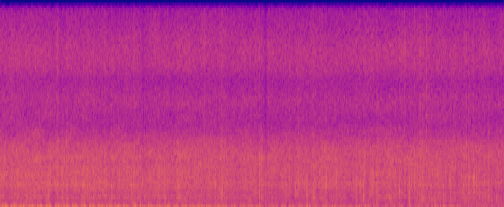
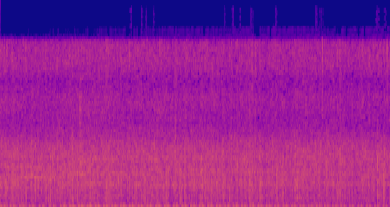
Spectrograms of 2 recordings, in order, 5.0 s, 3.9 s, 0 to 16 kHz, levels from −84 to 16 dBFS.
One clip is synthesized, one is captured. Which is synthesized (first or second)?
first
